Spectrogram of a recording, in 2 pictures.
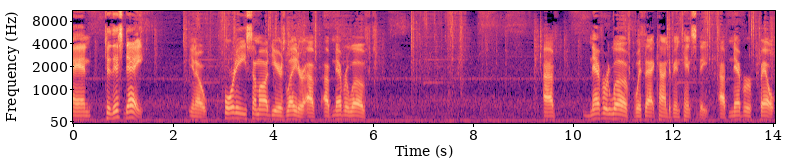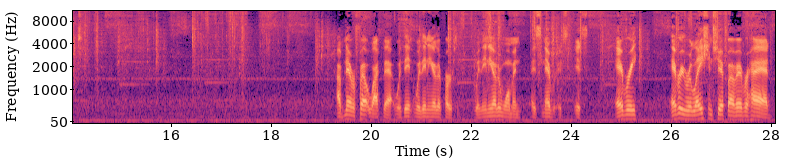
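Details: Adult man born 1975 with a stutter since childhood, who says it is less severe than when he was a kid but audible when he talks a lot: stuttering.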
